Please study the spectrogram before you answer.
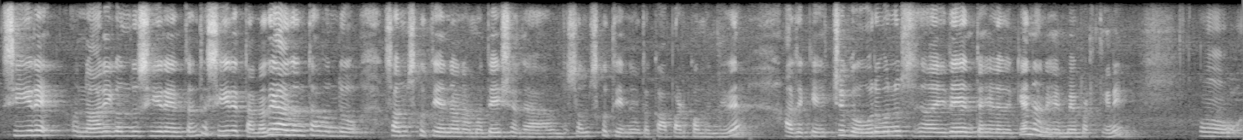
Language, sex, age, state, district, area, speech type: Kannada, female, 60+, Karnataka, Mandya, rural, spontaneous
